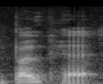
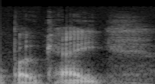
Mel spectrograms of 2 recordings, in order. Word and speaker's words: bokeh: in this picture is the bokeh in the background or bouquet however you want to pronounce it it can be slightly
